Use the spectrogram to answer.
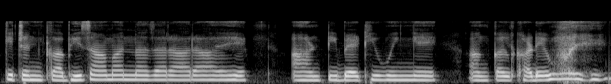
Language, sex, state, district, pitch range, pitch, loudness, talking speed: Hindi, female, Madhya Pradesh, Bhopal, 195-215 Hz, 205 Hz, -14 LUFS, 155 wpm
